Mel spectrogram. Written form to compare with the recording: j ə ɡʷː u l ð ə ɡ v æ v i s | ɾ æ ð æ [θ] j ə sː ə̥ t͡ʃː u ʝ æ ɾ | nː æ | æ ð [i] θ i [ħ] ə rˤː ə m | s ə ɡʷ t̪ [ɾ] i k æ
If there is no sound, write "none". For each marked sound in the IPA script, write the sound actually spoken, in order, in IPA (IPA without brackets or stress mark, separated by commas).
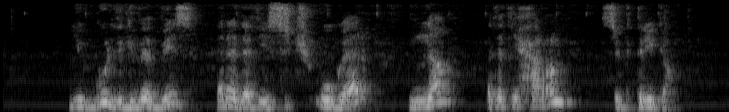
θ, æ, ħ, ɾ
